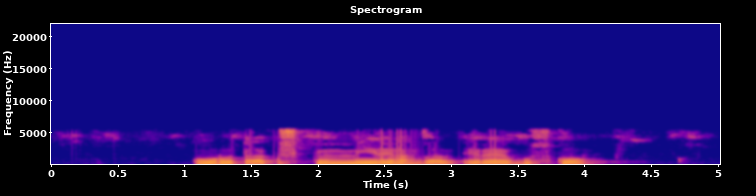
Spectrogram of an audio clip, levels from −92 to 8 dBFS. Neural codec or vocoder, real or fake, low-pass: none; real; 5.4 kHz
